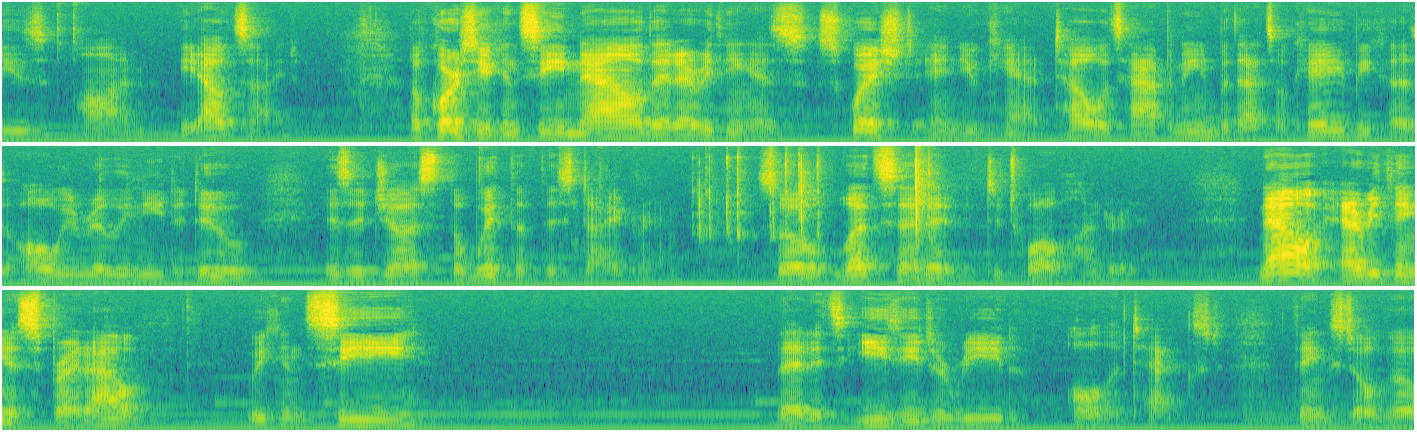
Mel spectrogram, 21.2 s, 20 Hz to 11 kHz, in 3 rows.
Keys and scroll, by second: 10.4-11.9 typing.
